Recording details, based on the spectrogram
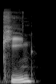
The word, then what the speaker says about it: Keen: Og øh, jeg ved ikke, hvordan man udtaler dit navn, kære lytter. Undskyld. Keen? Keen? Det er Keen. Keen? K-E-E-N?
